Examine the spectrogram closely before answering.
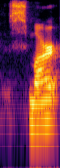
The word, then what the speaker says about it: SMAR7: Everybody, smart is spelled with a 7. It's SMAR7. It's pronounced smart.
